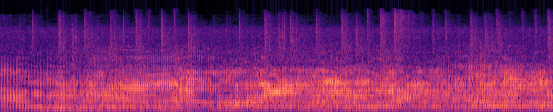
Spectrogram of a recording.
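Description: Lions growling and snarling without a break as they fight.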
